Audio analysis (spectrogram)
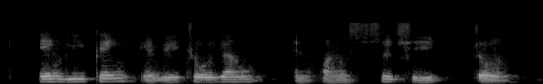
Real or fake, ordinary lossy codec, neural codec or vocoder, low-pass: fake; MP3, 48 kbps; codec, 16 kHz, 2 kbps, FreqCodec, smaller model; 7.2 kHz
